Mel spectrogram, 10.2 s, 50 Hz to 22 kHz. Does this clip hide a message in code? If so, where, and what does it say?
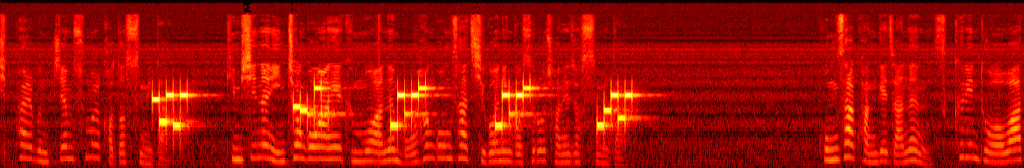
Yes: five-tone selective call (ZVEI) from 1.5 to 6.3 s, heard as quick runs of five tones, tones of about 70 ms, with speech in Korean. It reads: 82919 65444 19499 19499 15939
